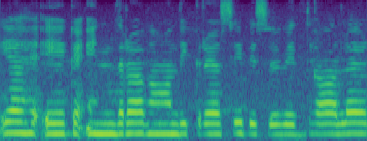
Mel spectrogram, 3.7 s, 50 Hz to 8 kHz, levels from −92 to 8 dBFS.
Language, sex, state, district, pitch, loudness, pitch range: Hindi, female, Chhattisgarh, Bilaspur, 215 Hz, -13 LUFS, 215-225 Hz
